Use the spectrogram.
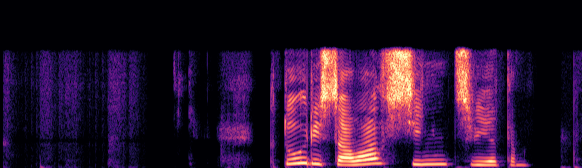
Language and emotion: Russian, neutral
